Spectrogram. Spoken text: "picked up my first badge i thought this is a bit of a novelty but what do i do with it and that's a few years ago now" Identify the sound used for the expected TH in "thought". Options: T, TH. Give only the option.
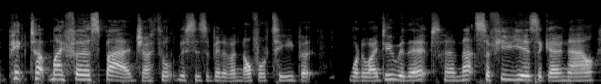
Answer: TH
